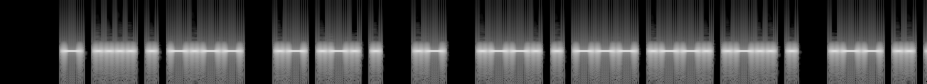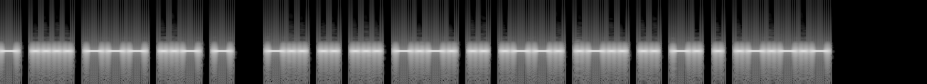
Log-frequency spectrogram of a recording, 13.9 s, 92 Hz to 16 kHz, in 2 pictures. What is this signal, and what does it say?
Morse code, heard as a keyed tone, about 30 wpm, 700 Hz. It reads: THEY ARE A PEOPLE WITHOUT DISCIPLINE.
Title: Sentences from Top 1000 Words - Review Part 6 - 30wpm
